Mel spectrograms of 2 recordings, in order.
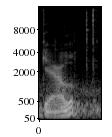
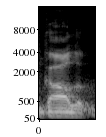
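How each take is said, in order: First: Gallup with a short "a" as in cat: GAL-up; corrected pronunciation. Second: Gallup with an open "ah": GAH-lup; old pronunciation. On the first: Repeating the name after a played sample, corrected GAL-up for Gallup. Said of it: "I'll say it right". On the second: Correcting himself after hearing the name played, old pronunciation of Gallup as GAH-lup. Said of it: "I was saying Gallup, but". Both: Shown as a demonstration.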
